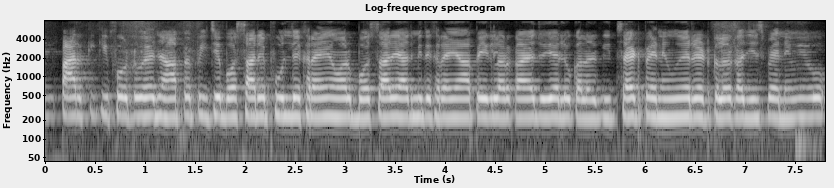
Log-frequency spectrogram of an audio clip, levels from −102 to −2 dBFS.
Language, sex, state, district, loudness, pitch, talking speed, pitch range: Hindi, female, Chhattisgarh, Kabirdham, -22 LUFS, 225 Hz, 320 wpm, 220-230 Hz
